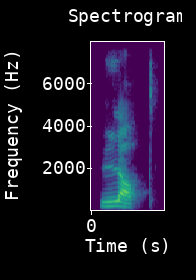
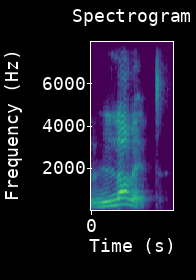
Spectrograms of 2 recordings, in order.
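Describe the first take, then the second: First: It is one syllable ending in a d sound. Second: It ends with an extra syllable like it. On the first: The speaker calls it right. "Pasado, loved" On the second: The speaker calls it wrong. "no me va a decir love it, no"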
